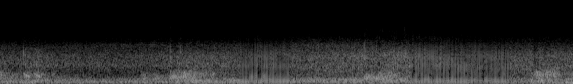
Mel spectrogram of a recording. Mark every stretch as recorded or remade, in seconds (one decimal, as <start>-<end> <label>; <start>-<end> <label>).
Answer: 0.0-2.4 recorded; 2.4-2.9 remade; 2.9-4.1 recorded; 4.1-5.1 remade; 5.1-5.7 recorded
